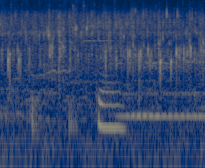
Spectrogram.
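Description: Spice-coated pieces fry in hot oil in a pan with a constant crackling sizzle, stirred with a few scraping strokes, while someone speaks briefly nearby.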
